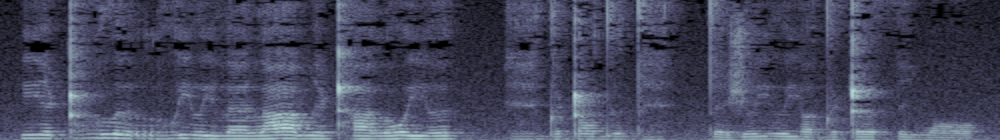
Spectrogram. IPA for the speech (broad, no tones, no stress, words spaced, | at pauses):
jiʈɔ̤ ðɨro̤j ɨjlɛla βiʈʰalo jɘ kːe̤ dɘʈɔdɨte̤ tːeʒɨjɨj ɐdɘʈɘ θiβɔ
